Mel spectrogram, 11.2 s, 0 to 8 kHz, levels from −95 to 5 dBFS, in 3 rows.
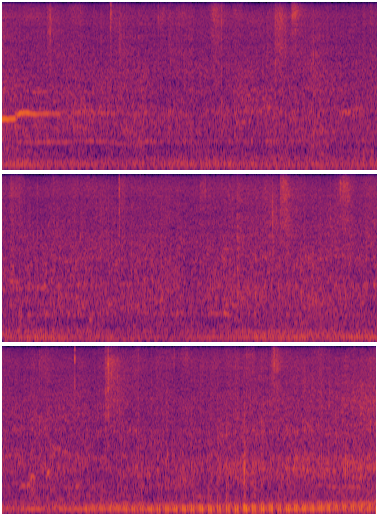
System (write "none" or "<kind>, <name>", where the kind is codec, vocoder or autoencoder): codec, DAC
